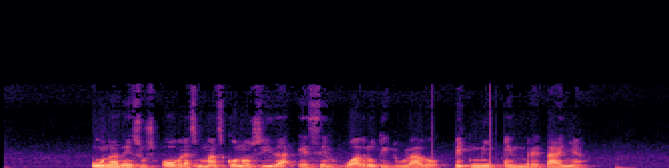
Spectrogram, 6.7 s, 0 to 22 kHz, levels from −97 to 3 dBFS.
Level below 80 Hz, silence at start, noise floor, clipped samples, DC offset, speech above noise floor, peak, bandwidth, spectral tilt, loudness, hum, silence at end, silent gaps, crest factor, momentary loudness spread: -56 dBFS; 0.9 s; -63 dBFS; under 0.1%; under 0.1%; 45 dB; -2 dBFS; 8.8 kHz; -8.5 dB/octave; -18 LUFS; none; 0.5 s; none; 16 dB; 9 LU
